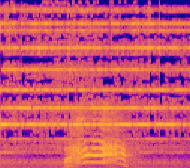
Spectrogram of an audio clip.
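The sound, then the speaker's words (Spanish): A time-up buzzer sounds once, a brief harmonic tone lasting about half a second whose pitch bends up and then down, fairly loud with no one talking over it. “No, esa chicharra maldita, ni modo, me quedaré con ganas de seguir hablando de la, maravillosa encuesta popular.”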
